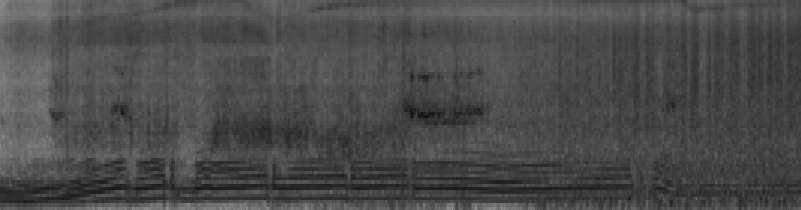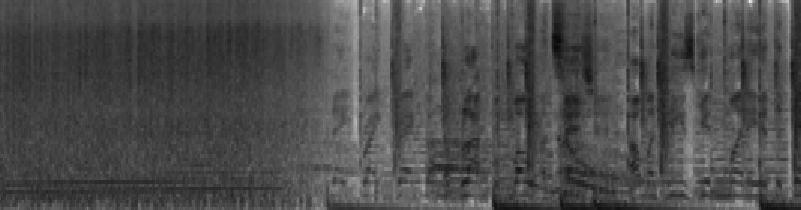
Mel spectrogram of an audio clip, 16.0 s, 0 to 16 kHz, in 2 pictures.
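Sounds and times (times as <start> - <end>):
wind and road noise: 0.0 - 11.3
car engine accelerating: 0.0 - 14.9
music: 10.8 - 16.0.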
